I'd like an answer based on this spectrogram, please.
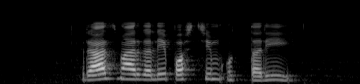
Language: Nepali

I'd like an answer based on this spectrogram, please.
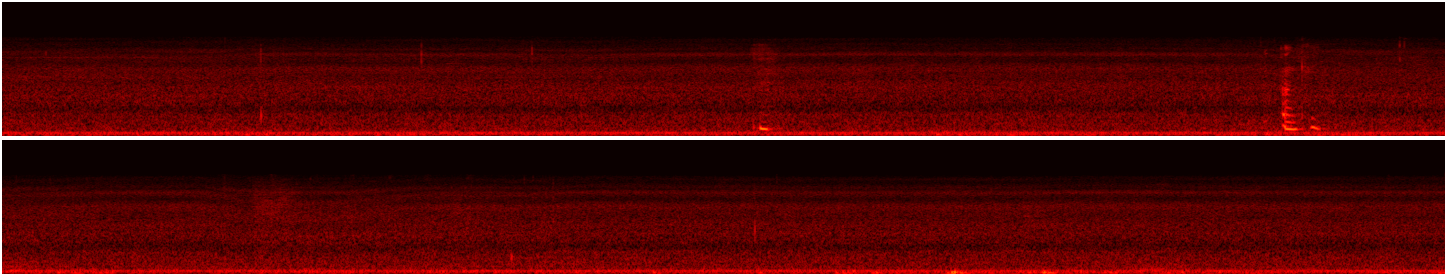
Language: English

